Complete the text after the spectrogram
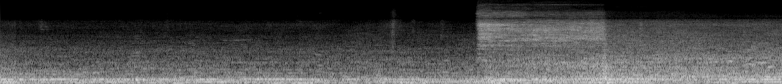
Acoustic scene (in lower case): subway train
